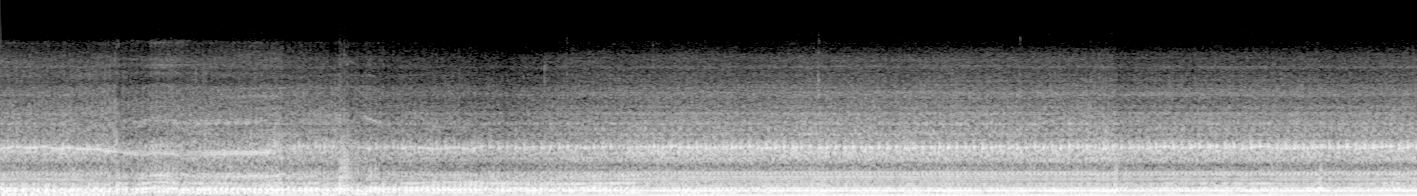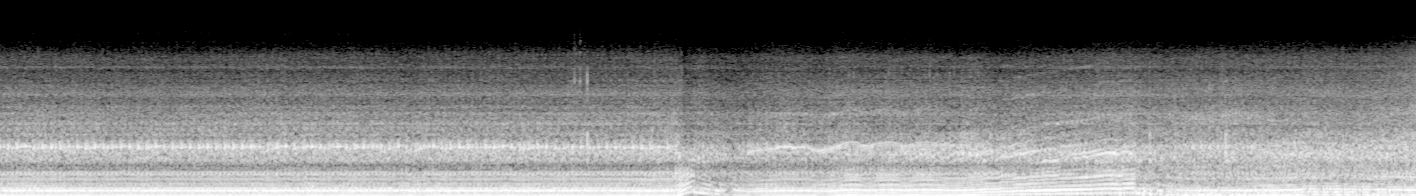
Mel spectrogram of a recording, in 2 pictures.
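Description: Yamaha motorcycle engine idling steadily while stopped in traffic, then, about three-quarters of the way through, the note dips briefly and climbs in pitch as the bike pulls away, settling into steady running at low speed.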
